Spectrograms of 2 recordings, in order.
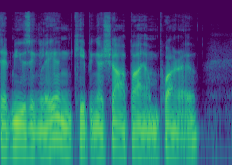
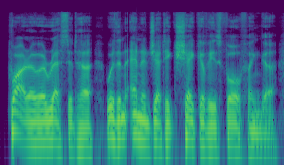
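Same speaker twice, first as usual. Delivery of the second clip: ordinary delivery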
